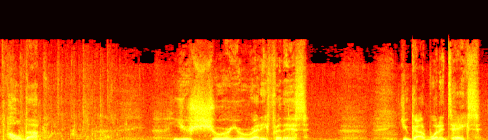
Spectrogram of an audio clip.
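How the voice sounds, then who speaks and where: A man playing a gruff, blunt, hot-tempered young warrior bodyguard in a video game cutscene. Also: deep voice, takes it slowly, sharp tone, a little hiss or hum, full character voice. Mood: stern, challenging. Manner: blunt, confrontational.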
